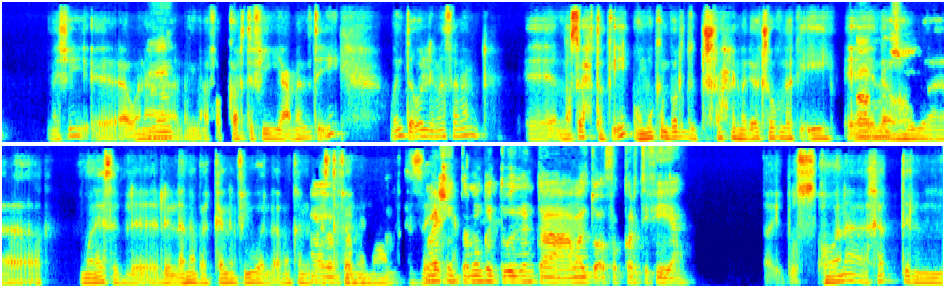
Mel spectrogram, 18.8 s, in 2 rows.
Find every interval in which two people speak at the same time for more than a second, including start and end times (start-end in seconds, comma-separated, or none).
12.5-14.0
